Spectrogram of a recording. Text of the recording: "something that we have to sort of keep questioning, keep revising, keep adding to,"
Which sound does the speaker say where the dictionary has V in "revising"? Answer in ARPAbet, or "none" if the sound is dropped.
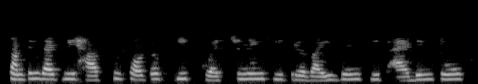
V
